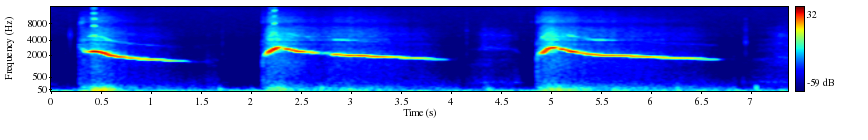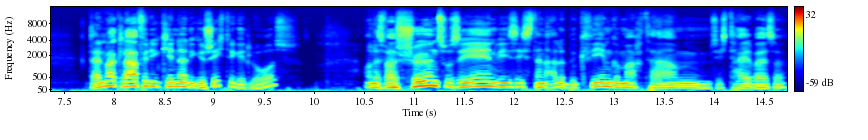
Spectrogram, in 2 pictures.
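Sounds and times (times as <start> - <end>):
person whistling in imitation of a buzzard's call: 0.3 - 1.5, 2.1 - 4.0, 4.9 - 6.7
speech: 7.8 - 9.9, 10.5 - 14.7.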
